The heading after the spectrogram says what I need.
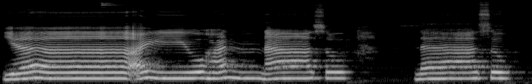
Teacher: nunnya ditekan 2 harokat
